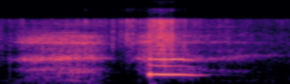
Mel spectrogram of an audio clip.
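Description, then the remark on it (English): Heavy breathing of a woman who seems to have fallen asleep: a long, rushing breath followed by a louder, whistling wheeze on the next inhale, with no talking. “From her breathing, I thought she'd fallen asleep, but I had to be sure.”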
